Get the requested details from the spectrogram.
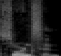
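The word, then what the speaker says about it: Sornsin: So, there's no there's no E in there. Like Swedish. It's not Swedish. All right. Sornson.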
